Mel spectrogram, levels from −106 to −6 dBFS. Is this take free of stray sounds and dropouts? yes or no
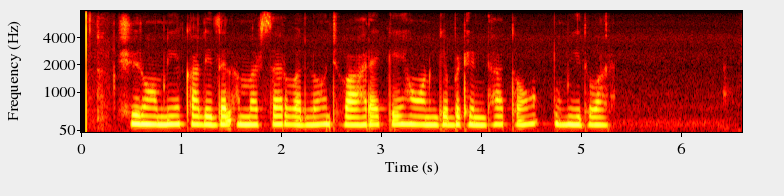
yes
